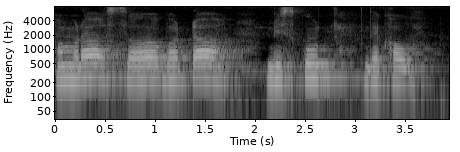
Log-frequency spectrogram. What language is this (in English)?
Maithili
